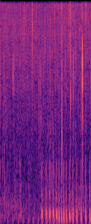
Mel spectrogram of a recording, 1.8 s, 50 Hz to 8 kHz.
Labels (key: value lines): label: biophony, pulse
recorder: SoundTrap 300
